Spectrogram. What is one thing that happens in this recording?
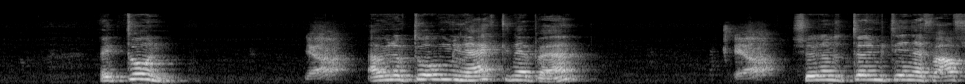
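A middle-aged man speaks calmly and close by, in short bursts.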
